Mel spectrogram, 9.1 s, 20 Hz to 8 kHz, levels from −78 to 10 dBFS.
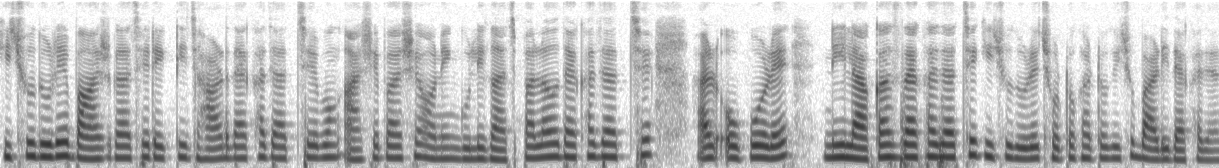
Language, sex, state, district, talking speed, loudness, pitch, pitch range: Bengali, female, West Bengal, Paschim Medinipur, 190 wpm, -17 LUFS, 210 Hz, 195-220 Hz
